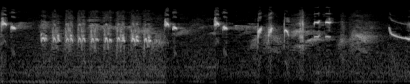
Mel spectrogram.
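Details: Training-track song of a sunbird: a quick buzzy run of repeated notes for over a second, then scattered sharp high chirps and thin descending whistles.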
